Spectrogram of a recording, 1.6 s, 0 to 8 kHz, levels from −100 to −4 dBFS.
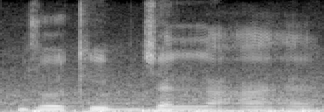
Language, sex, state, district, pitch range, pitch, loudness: Hindi, male, Karnataka, Bangalore, 105-115 Hz, 110 Hz, -15 LUFS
